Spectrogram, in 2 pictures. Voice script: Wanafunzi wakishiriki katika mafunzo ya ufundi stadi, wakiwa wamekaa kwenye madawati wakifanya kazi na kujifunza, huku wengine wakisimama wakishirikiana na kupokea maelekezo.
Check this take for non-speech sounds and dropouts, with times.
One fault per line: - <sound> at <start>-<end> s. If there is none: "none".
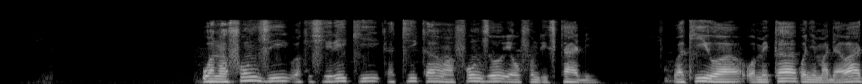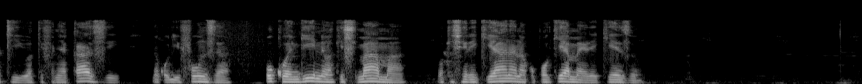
none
